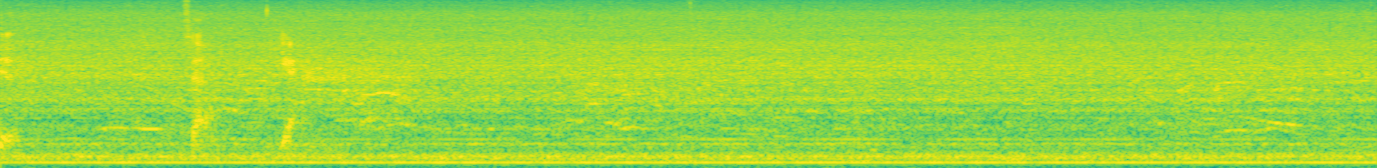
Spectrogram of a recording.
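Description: A steady low hum from something running in the room, like a fan or appliance, unchanging throughout, with a few quiet words near the start.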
